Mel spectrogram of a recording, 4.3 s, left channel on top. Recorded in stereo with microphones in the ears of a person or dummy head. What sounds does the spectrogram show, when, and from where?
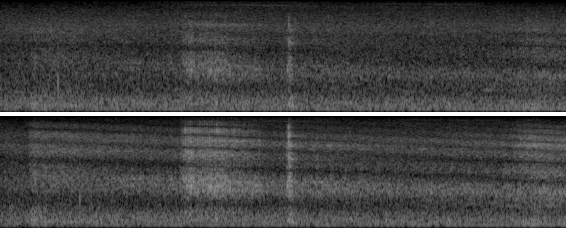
0.0 s a vehicle: 50° right (ahead or behind); by 4.3 s 45° right (ahead or behind)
